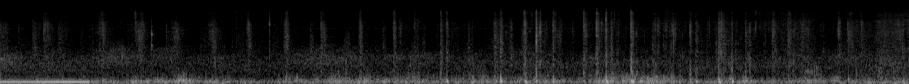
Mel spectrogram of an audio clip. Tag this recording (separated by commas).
Horse, Animal, livestock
